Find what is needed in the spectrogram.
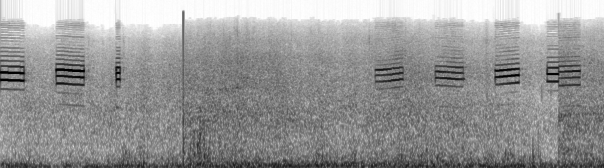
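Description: Wind buffeting the microphone of a paraglider in flight, a steady low rumble, with a paragliding variometer's short high beeps repeating about twice a second, signalling a climb; the beeps stop for a few seconds after about one second in, then resume.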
